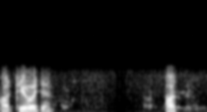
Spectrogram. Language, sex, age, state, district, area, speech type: Odia, male, 18-30, Odisha, Balangir, urban, conversation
